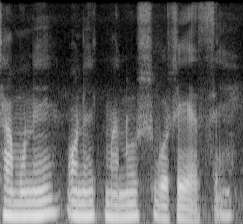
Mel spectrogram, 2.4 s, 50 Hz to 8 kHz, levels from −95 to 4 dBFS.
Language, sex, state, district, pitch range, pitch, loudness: Bengali, male, West Bengal, Cooch Behar, 115-125 Hz, 125 Hz, -16 LUFS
